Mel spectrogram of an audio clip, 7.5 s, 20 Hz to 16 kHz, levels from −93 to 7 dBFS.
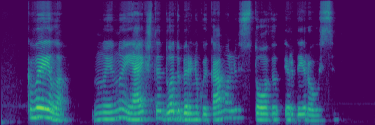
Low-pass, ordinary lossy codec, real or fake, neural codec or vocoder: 14.4 kHz; Opus, 32 kbps; real; none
